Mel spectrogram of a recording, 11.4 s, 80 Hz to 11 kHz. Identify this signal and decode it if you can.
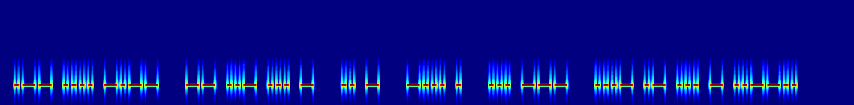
Morse code, heard as a keyed tone, about 22 wpm, 700 Hz. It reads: WHY MUST IT BE SO VAST?
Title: Sentences from Top 1300 Words 22wpm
